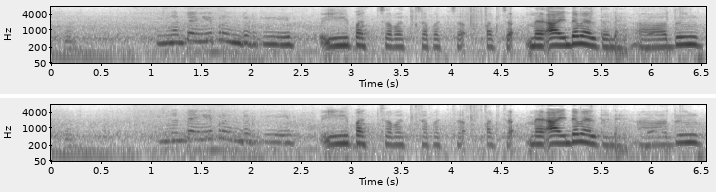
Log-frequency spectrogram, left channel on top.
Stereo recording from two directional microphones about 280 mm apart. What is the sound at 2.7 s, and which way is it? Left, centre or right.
Speech, centre.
